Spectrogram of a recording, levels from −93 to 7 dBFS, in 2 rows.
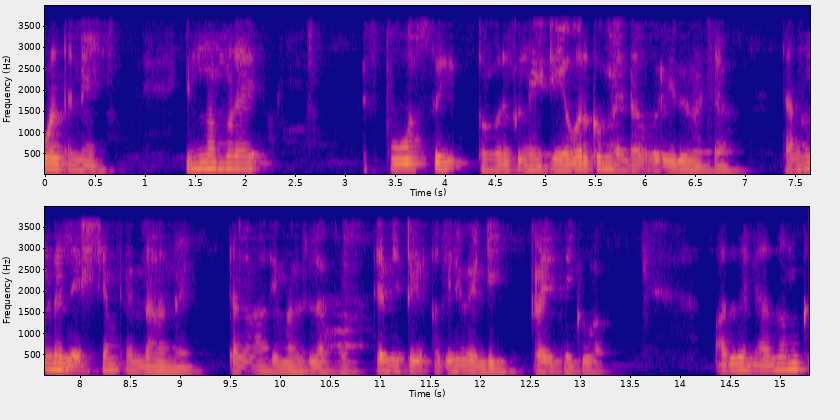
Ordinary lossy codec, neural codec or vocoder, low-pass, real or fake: none; codec, 44.1 kHz, 2.6 kbps, SNAC; 3.6 kHz; fake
